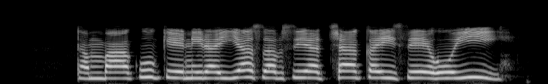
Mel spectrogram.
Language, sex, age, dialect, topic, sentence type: Magahi, female, 36-40, Western, agriculture, question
